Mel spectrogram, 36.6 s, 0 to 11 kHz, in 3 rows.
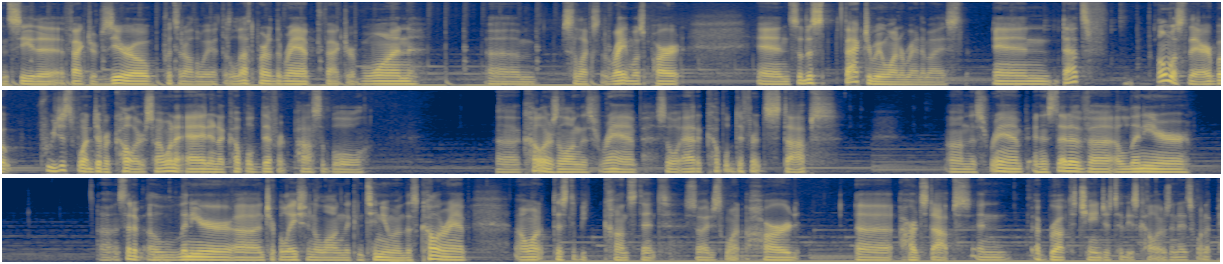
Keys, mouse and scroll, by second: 3.1 click, 5.2 click, 6.4-10.1 drag, 10.4-11.0 scroll up 3, 11.0 scroll down 1, 11.3 alt+shift+middle click, 12.7 click, 14.1 click, 14.6 click, 16.7-17.1 drag, 17.7-18.2 drag, 18.8 click, 19.7 click, 20.6 click, 21.2 click, 22.0 click, 26.9-30.5 drag, 34.4 click, 34.9 scroll up 2, 36.2 click.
